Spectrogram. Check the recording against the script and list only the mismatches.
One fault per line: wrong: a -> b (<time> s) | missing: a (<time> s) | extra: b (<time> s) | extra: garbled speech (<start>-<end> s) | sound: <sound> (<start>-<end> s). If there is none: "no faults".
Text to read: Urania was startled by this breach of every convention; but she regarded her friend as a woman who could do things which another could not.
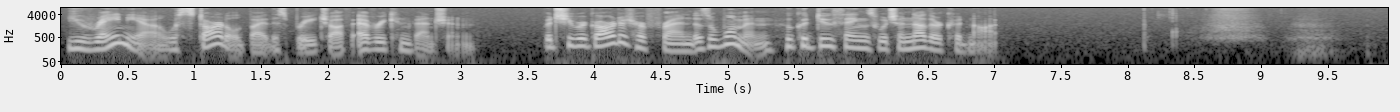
wrong: of -> off (2.0 s)
sound: breath (8.1-9.7 s)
